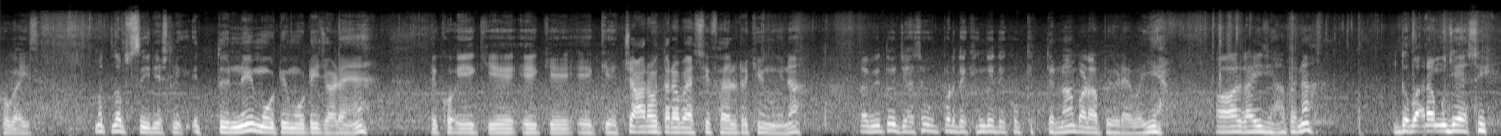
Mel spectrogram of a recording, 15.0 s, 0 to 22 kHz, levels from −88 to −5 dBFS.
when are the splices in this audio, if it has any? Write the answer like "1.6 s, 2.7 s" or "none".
none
